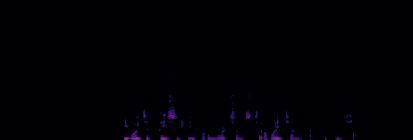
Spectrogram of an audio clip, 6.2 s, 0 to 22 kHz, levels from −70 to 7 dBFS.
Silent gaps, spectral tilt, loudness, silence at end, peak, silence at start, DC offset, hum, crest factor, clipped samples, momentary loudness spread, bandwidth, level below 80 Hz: none; -5 dB/octave; -49 LUFS; 0.85 s; -32 dBFS; 1.85 s; under 0.1%; none; 22 dB; under 0.1%; 17 LU; 12 kHz; -88 dBFS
